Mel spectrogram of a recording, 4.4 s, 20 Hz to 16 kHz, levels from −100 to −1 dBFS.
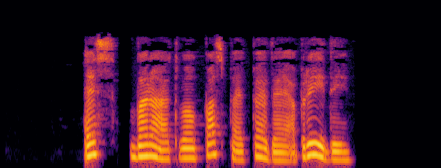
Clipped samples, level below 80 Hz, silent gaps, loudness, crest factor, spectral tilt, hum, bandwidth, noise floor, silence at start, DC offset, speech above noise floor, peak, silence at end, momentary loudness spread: under 0.1%; -60 dBFS; 1.20-1.29 s; -18 LUFS; 18 dB; -5 dB/octave; none; 8 kHz; -89 dBFS; 0.85 s; under 0.1%; 71 dB; -2 dBFS; 0.9 s; 7 LU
